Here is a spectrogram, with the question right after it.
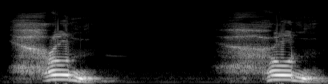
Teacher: হলকের মাঝখানে অর্থাৎ কণ্ঠনালীর মাঝখানে চাপ দিয়ে উচ্চারণ করতে হবে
